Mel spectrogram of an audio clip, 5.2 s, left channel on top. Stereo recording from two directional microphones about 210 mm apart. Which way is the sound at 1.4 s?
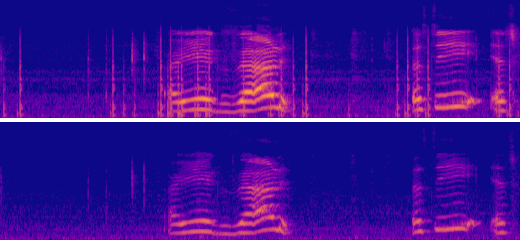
40° right (ahead or behind).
